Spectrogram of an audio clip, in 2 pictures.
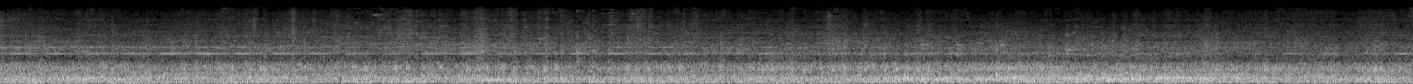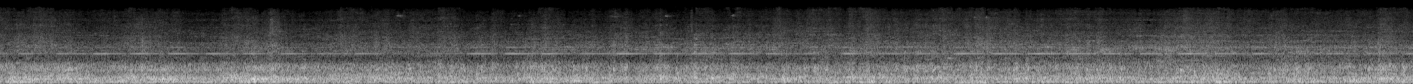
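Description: Freight train wagons rolling past, a continuous rumble of steel wheels on the rails, with a thin steady high tone running through much of it.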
